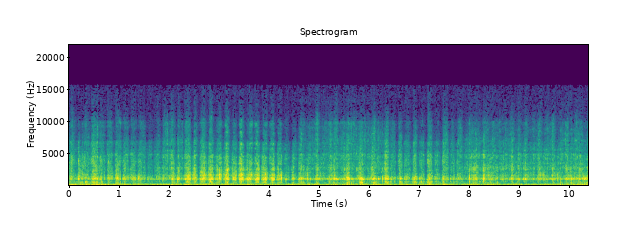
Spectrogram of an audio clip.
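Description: A wooden bristle brush scrubs back and forth over the foamy side of a black leather loafer. The sound is a steady, rhythmic scratchy rubbing with a bright, wet bristly texture and a faint low rumble underneath.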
